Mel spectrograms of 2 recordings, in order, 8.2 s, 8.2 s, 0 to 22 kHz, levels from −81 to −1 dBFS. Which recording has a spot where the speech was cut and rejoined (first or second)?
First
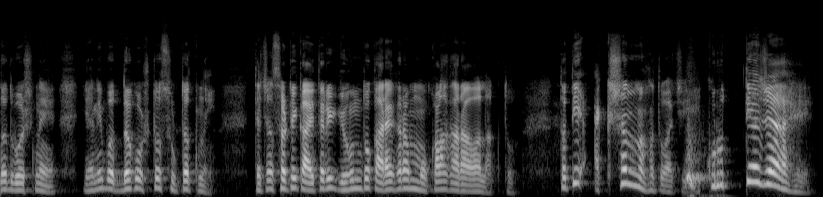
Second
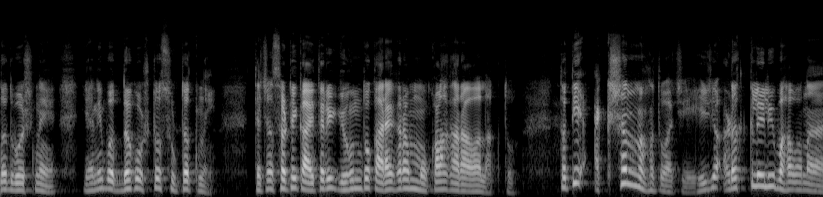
first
